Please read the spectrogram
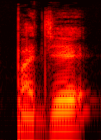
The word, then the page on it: paje: Apatani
